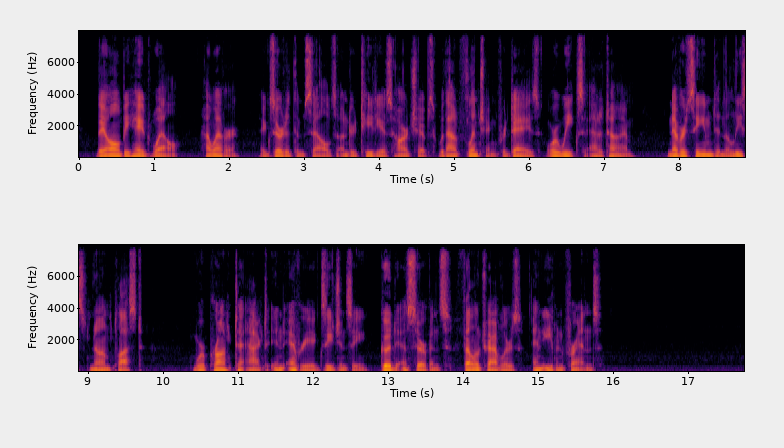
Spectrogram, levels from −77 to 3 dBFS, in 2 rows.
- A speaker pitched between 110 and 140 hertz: No, very low, 80 Hz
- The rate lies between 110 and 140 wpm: Yes, slow, 135 wpm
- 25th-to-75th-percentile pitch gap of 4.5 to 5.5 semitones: No, average, 3.6 semitones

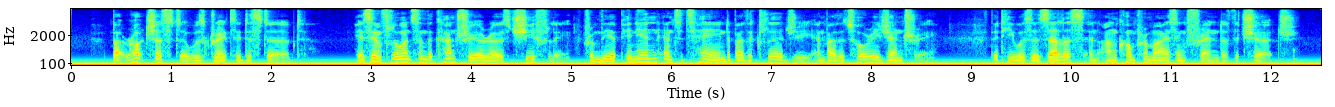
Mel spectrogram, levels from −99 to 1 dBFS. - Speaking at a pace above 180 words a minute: No, average, 170 wpm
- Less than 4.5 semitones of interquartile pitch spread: Yes, average, 3.9 semitones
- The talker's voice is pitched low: Yes, low, 115 Hz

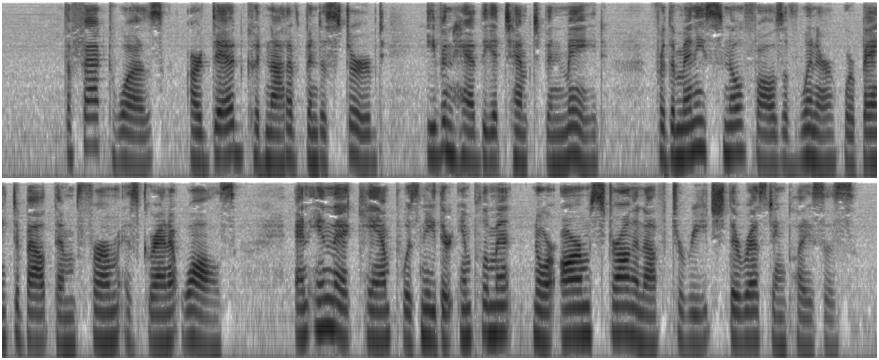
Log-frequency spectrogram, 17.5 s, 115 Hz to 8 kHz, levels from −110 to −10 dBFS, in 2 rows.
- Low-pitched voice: No, medium, 175 Hz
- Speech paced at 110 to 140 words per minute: No, average, 160 wpm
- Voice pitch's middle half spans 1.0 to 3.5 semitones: Yes, average, 2.7 semitones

